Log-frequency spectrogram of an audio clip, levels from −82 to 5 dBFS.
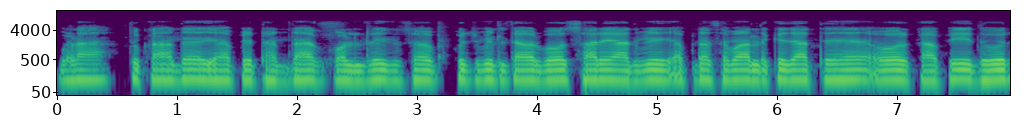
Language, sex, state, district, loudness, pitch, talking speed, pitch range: Hindi, male, Chhattisgarh, Kabirdham, -18 LUFS, 120 Hz, 165 wpm, 115-120 Hz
